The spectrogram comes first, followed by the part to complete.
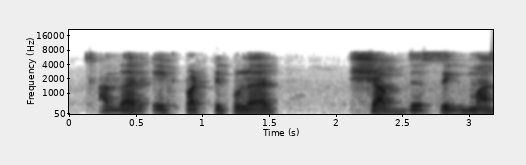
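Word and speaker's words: ξ: 14th अक्षर को जो हम लोग कहते हैं वो है शी। एक्स आई, शी। जैसे शायोमी, शियोमी जो उच्चारण होता है, जो चाइनीज भाषा में बहुत देखते हैं, इसको शाई बहुत लोग बोलते हैं, ऐसा नहीं, इट्स शी।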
